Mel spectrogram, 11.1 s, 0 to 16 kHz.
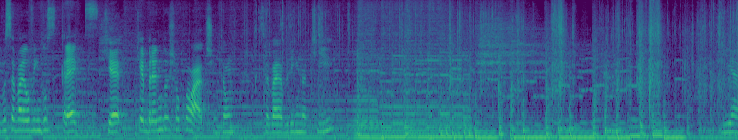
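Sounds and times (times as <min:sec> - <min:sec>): background music: 0:00.0 - 0:11.0
parchment paper crinkling: 0:03.4 - 0:11.0
chocolate sheet cracking: 0:03.5 - 0:11.0.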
